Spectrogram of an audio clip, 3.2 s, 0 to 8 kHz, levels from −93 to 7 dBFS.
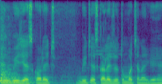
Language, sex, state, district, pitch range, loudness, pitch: Kannada, male, Karnataka, Shimoga, 110-120 Hz, -18 LUFS, 115 Hz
